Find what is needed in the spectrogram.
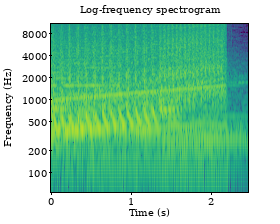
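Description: Electronic future bass music in a build-up: fast repeating hits under a steadily rising synth sweep.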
